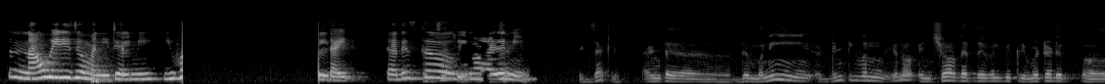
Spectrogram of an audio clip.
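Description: At 1.82 s the speech cuts off abruptly and stays gone until 3.19 s, an audio dropout to silence lasting about 1.36 s. The gap holds silence with no room tone, so whatever was said there is lost. The likely cause is the input dropping out while the recorder kept writing silence. On a waveform it shows as a flat line; on a spectrogram, a fully blank band, against speech energy otherwise ending near 8 kHz from the call's microphone processing.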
